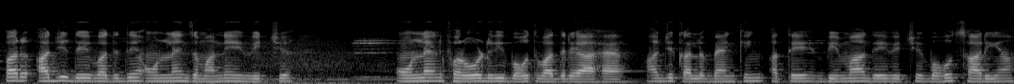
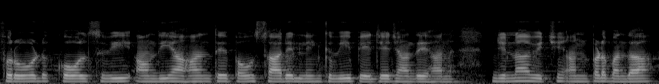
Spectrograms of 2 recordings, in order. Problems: none marked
